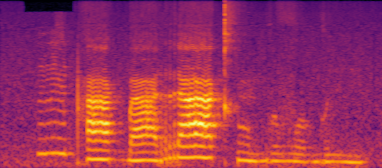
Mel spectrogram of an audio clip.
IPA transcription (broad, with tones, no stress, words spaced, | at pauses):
ŋĩ˦pʰa˨ ɡ͡ba˨ raː˦kʰũ˨bʊ˨ vo˨ ɡʷi˨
